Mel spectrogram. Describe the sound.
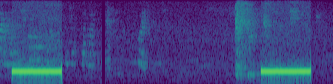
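Two long, steady ringback tones of an unanswered telephone call, each about a second long, separated by a gap with faint voices talking in between.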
